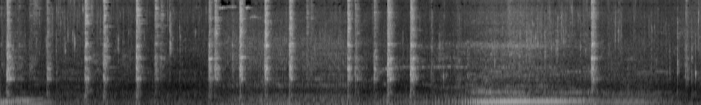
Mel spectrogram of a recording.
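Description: Uzhunnu vadas (urad dal fritters) deep-frying in a pan of hot oil over a wood fire: irregular sharp pops and crackles. A low rumble swells and fades about two-thirds of the way through.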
